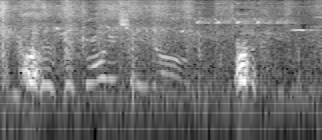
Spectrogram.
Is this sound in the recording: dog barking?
yes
